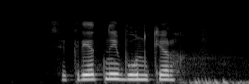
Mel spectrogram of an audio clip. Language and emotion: Russian, neutral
